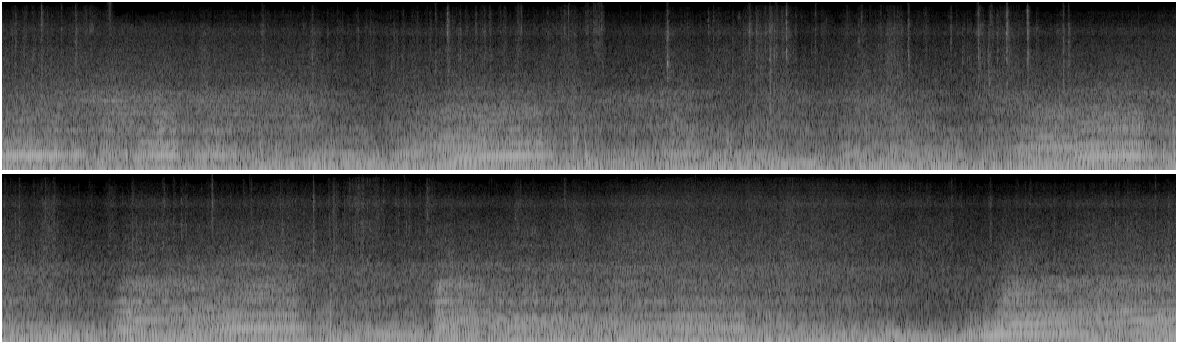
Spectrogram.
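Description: Ford Mustang engine under hard autocross driving, revving up repeatedly and dropping back as the throttle is lifted and reapplied between corners, over a steady low rumble of road and tyre noise.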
